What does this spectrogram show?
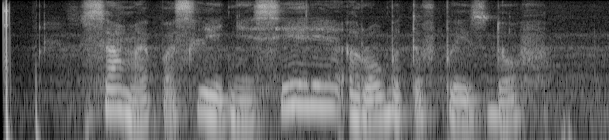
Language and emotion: Russian, sad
